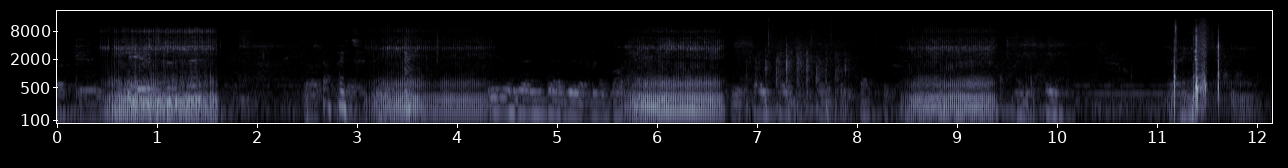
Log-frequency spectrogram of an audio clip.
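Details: Very loud snoring from a sleeping bulldog at home, with a Rottweiler nearby. Rough, rattling snore breaths come every two to three seconds, and a woman talks and laughs between them.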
